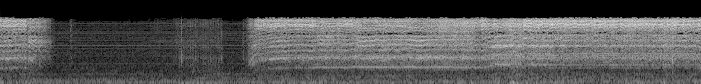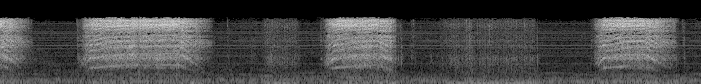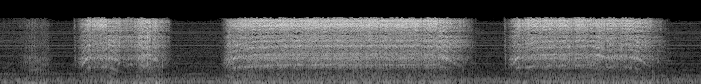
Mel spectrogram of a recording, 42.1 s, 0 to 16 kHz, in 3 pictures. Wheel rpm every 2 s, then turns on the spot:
60, 0, 60, 160, 160, 190, 190, 40, 160, 10, 90, 20, 20, 80, 20, 20, 120, 200, 110, 120, 90.
22-26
